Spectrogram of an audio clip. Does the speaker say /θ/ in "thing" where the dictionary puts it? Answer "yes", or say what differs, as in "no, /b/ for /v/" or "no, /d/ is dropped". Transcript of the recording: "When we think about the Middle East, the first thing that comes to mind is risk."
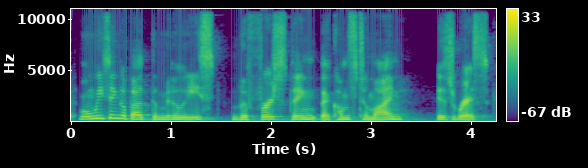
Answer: yes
